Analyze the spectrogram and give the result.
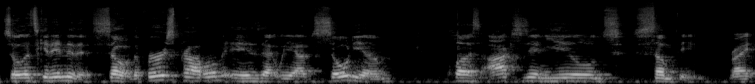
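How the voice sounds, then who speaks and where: A man working through chemistry practice problems, thinking aloud, often clearing his throat and restarting sentences. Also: on the high side, unhurried, dark tone, recorded from a distance. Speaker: chemistry teacher.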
